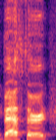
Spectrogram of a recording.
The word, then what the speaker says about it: Beathard: You pronounce the TH in the middle of his name as you would pronounce a TH in almost any word in the English language.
